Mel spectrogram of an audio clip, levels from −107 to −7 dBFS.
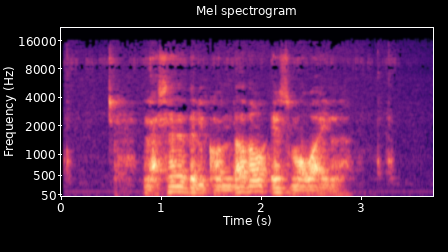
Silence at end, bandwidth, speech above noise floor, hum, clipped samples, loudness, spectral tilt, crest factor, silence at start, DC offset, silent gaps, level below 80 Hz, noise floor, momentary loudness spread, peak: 0.4 s; 15.5 kHz; 29 dB; none; under 0.1%; -17 LUFS; -5.5 dB/octave; 18 dB; 0.5 s; under 0.1%; none; -52 dBFS; -45 dBFS; 15 LU; 0 dBFS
